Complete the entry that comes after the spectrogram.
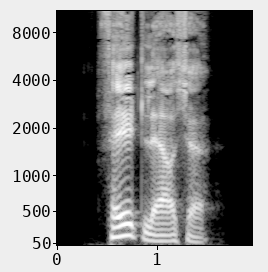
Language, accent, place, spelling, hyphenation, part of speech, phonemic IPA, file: German, Germany, Berlin, Feldlerche, Feld‧ler‧che, noun, /ˈfɛltˌlɛʁçə/, De-Feldlerche.ogg
- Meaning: skylark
